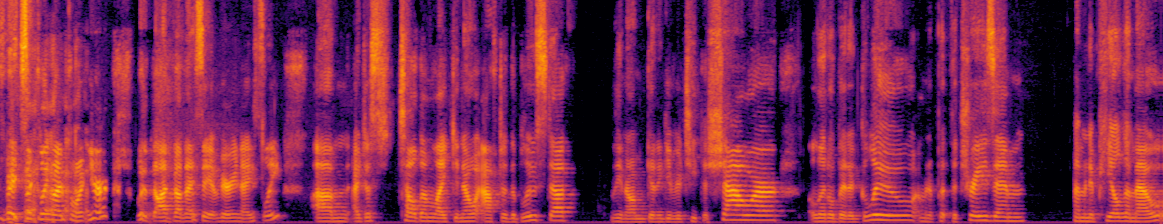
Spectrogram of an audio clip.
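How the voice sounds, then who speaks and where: Her tone is bright and sharp, with a medium pitch. The woman talks at a very fast pace using lively intonation. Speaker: dental assistant and podcast co-host. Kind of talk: casual chat explaining clinical procedure.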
